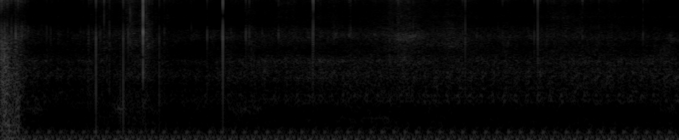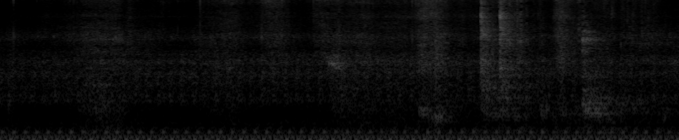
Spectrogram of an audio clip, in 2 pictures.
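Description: Bear humming with its mouth to its paw: a steady low drone of fast, even pulses, like a small engine idling. There are brief rustles near the end.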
